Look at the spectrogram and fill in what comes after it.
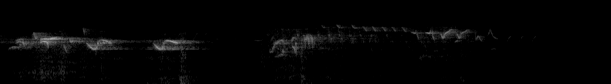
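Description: Birdsong: quick, high chirping notes in two phrases, the first about two seconds long, then a short pause and a second, longer phrase.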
